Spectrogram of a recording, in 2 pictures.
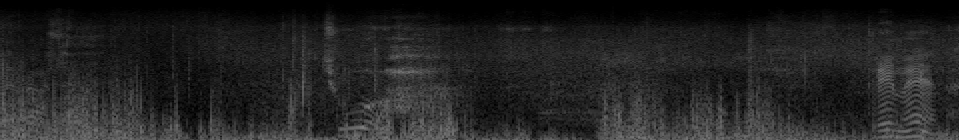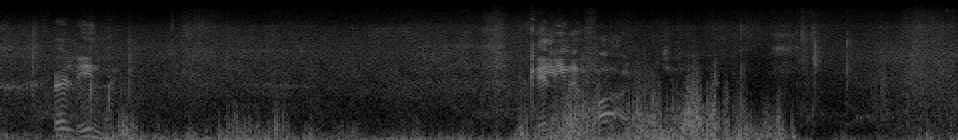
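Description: Wind blusters outdoors.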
